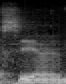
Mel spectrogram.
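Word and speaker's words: cin: were like English speaking since birth yeah and they're very defensive of it yeah really yeah like and sin instead of CN but but I mean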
